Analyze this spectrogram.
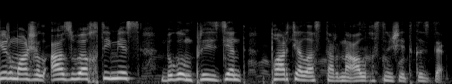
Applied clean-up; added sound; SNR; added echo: none; none; none; none.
